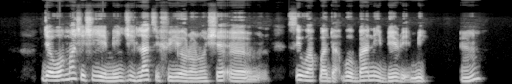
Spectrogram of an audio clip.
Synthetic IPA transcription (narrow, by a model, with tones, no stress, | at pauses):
d͡ʒɛ˨wɔ˨˦mãː˦ʃe˧ʃe˧je˨mẽ˨˦d͡ʒi˦˨la˦ti˧fi˧ɔ˨ɾ̃ɔ̃˨ɾ̃ã˨˧ʃɛ˦˨ | si˦wa˧k͡pa˧da̰˨bo˦˨ba˦nĩ˦i˦˨be˨˦˨ɾḛ˨mĩ˦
